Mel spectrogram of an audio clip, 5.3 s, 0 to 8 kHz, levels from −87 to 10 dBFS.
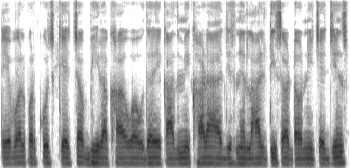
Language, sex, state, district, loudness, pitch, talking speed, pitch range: Hindi, male, Jharkhand, Palamu, -15 LUFS, 95 Hz, 230 wpm, 90-95 Hz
